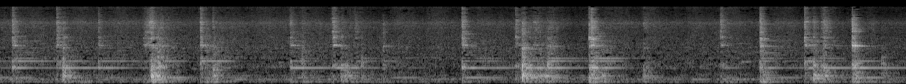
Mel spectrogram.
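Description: Metal spoon scraping and knocking against an aluminium pot while stirring sliced onions and green chillies frying in it, over a steady sizzle. The knocks come irregularly, about every half second to a second.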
